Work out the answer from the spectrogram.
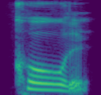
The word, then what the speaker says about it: coal: first vowel sound okay o a gives only o sound let's go for the first word c-o-a-l cole okay okay this is the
